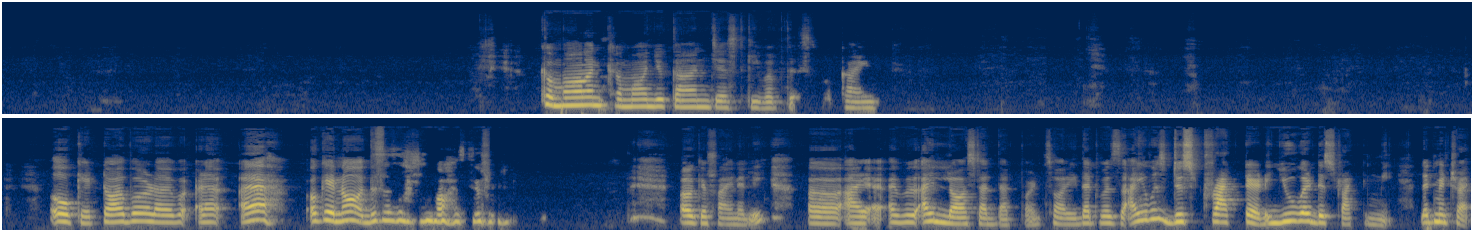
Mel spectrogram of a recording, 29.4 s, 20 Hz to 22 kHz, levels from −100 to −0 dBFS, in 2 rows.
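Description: Listening to the recording, nothing stood out as a technical problem at any point in the speech.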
